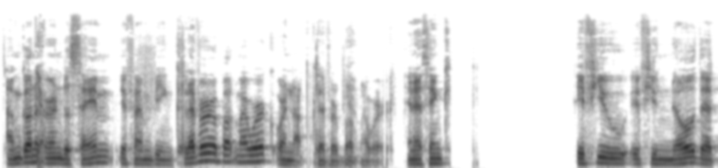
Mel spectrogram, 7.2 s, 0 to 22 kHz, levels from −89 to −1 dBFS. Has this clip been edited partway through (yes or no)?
yes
